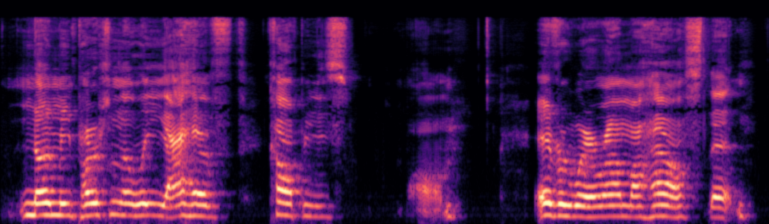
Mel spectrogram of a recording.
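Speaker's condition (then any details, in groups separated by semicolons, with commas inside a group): Spastic quadriplegic cerebral palsy; from birth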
